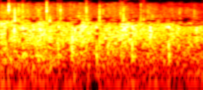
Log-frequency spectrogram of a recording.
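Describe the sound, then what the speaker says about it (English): Applause from a conference audience of doctors at a summit welcome, a dense, even crowd clapping that holds steady for the whole stretch with no voices over it. "So I'm going to clap it up for y'all."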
